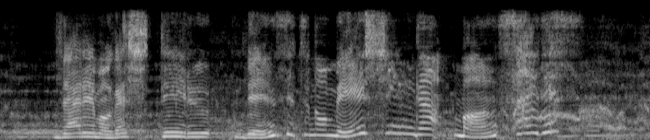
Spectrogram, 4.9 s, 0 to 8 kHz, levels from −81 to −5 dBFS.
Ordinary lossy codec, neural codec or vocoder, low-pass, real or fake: none; codec, 16 kHz, 16 kbps, FunCodec, trained on LibriTTS, 50 frames a second; 7.2 kHz; fake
